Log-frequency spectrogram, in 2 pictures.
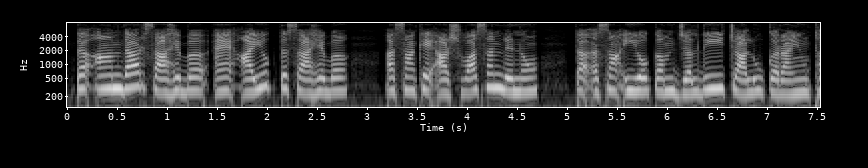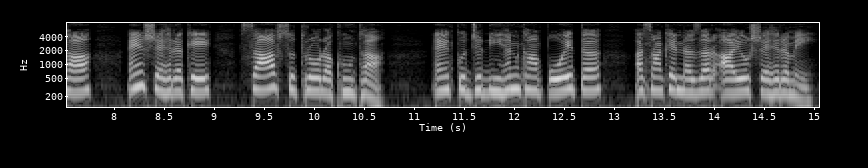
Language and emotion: Sindhi, neutral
